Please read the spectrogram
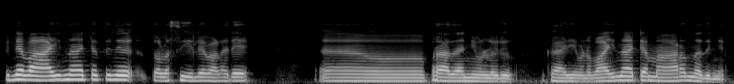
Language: Malayalam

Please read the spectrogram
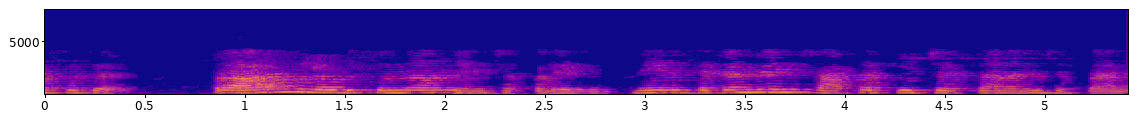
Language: Telugu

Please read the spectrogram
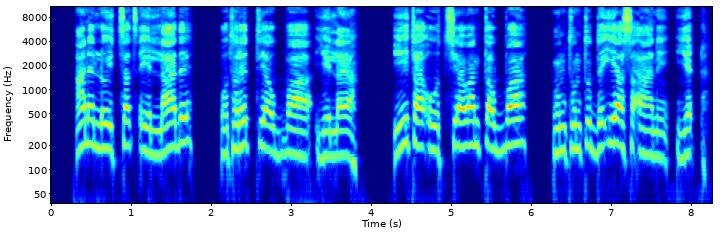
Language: Dawro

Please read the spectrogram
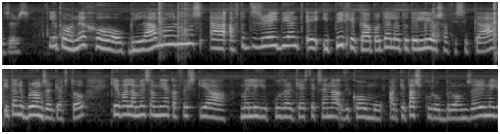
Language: Greek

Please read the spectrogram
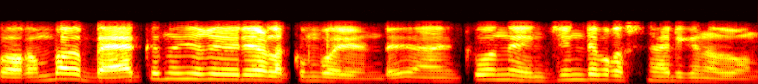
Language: Malayalam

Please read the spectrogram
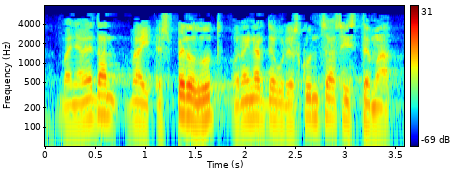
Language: Basque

